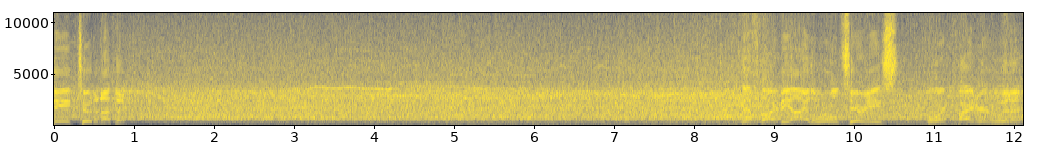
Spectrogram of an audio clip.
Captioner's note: applause; cheering and Applause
